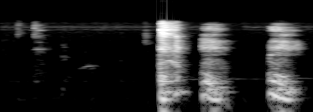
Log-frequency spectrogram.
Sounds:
Throat clearing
